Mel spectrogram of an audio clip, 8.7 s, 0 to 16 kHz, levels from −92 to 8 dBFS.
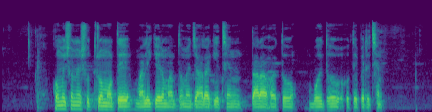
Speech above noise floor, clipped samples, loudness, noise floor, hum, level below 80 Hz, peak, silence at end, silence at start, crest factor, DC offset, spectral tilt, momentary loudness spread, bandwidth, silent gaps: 49 dB; under 0.1%; -18 LUFS; -67 dBFS; none; -54 dBFS; -2 dBFS; 1 s; 0.75 s; 18 dB; under 0.1%; -6.5 dB/octave; 8 LU; 7.8 kHz; none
